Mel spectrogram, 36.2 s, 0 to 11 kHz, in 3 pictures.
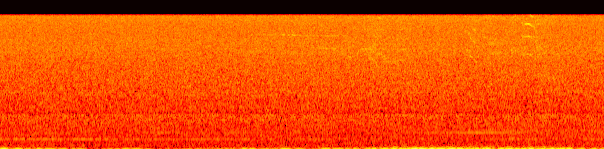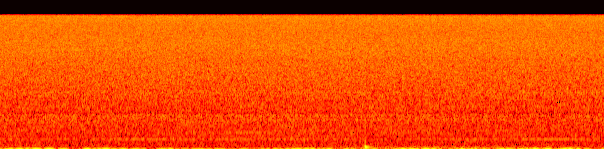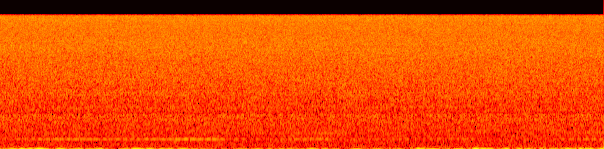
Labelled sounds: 10.4	10.7	Pacific white-sided dolphin, 4.5 to 6.4 kHz

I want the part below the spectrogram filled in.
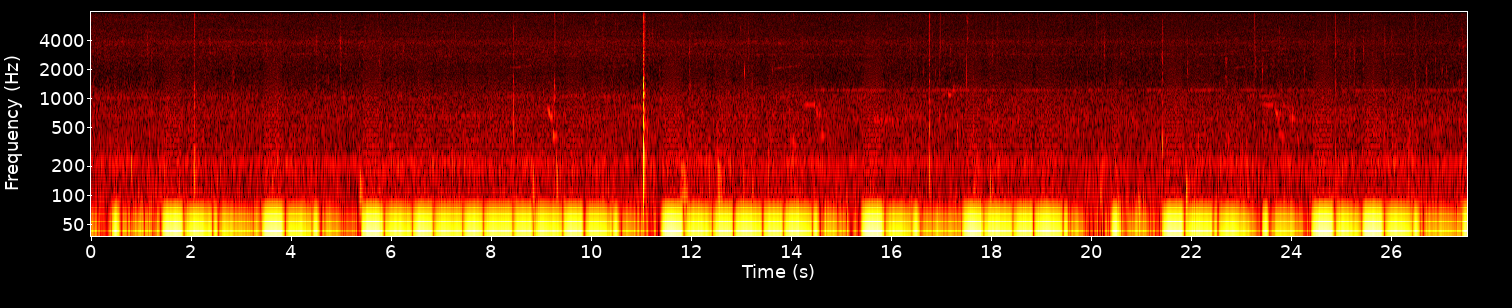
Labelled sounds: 8.4	9.4	killer whale, southern resident, J pod, call S01, 0.12 to 2.7 kHz
10.1	11.3	killer whale, southern resident, J pod, call S01, 0.23 to 2.4 kHz
13.6	14.8	killer whale, southern resident, J pod, call S01, 0.19 to 2.8 kHz
15.6	16.2	killer whale, southern resident, J pod, 0.35 to 0.89 kHz
22.9	24.2	killer whale, southern resident, J pod, call S01, 0.04 to 2.4 kHz

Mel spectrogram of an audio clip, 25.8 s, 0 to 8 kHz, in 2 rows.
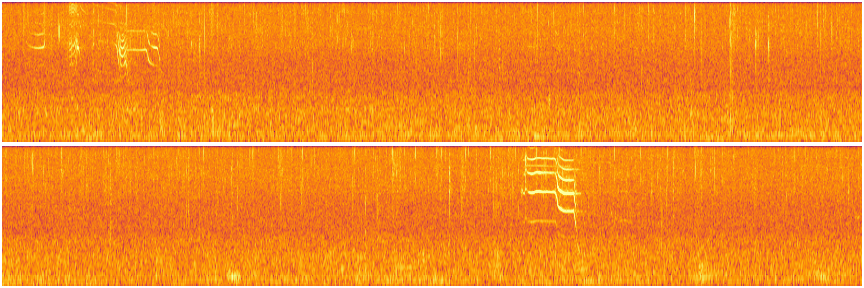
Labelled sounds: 0.4	2.4	killer whale, northern resident, G clan, 2.0 to 8.0 kHz
20.7	21.6	killer whale, northern resident, G clan, 1.3 to 7.9 kHz

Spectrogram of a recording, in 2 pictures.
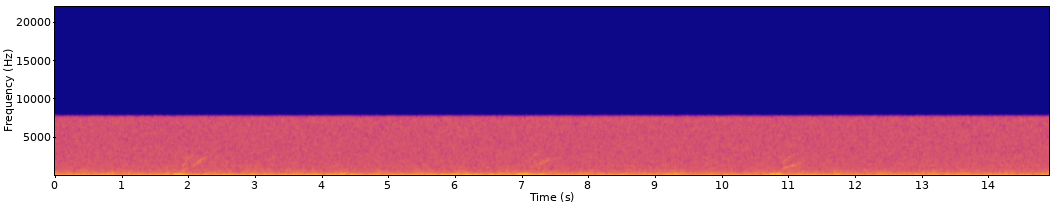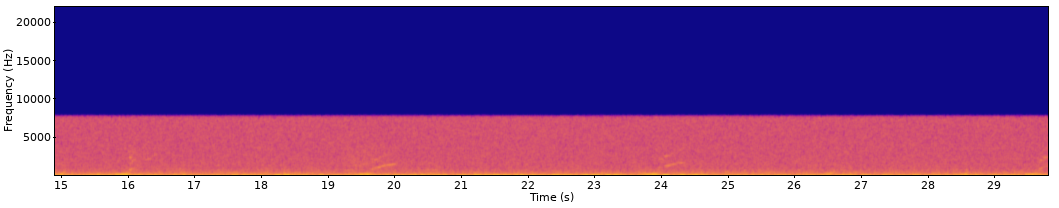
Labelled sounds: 10.9	11.2	humpback whale, 0.86 to 1.4 kHz
19.7	20.1	humpback whale, 0.80 to 1.6 kHz
23.9	24.3	humpback whale, 0.99 to 1.5 kHz

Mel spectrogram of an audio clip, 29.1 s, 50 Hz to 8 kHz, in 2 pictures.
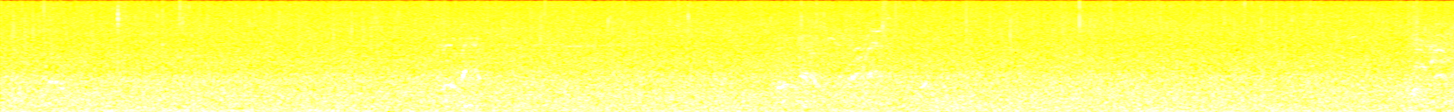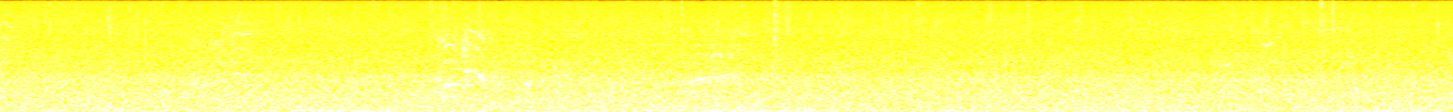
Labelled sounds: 27.7	28.0	killer whale, offshore, 3.4 to 3.8 kHz

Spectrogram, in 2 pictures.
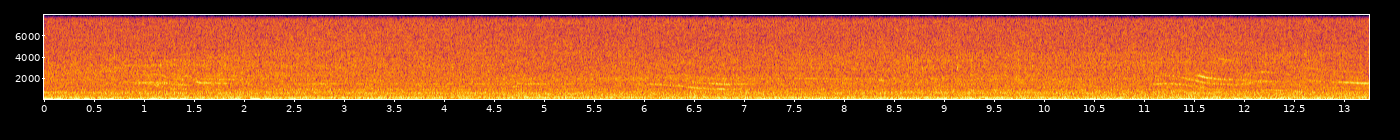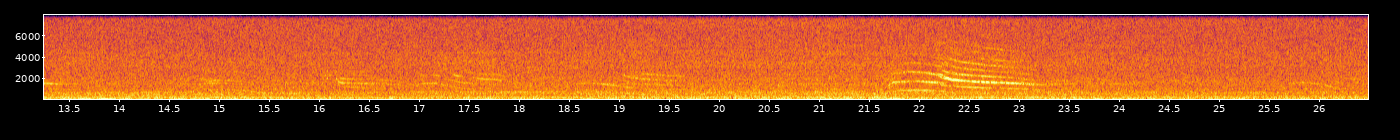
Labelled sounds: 0.5	1.5	killer whale, Bigg's (transient), 1.2 to 2.8 kHz
6.0	7.1	killer whale, Bigg's (transient), 0.93 to 1.7 kHz
11.1	12.3	killer whale, Bigg's (transient), 1.2 to 2.3 kHz
12.9	13.5	killer whale, Bigg's (transient), 1.4 to 1.7 kHz
16.2	16.5	killer whale, Bigg's (transient), 1.4 to 1.7 kHz
17.5	17.9	killer whale, Bigg's (transient), 1.8 to 2.5 kHz
18.7	19.5	killer whale, Bigg's (transient), 1.1 to 2.5 kHz
21.7	23.3	killer whale, Bigg's (transient), 0.80 to 4.9 kHz
25.7	26.0	killer whale, Bigg's (transient), 1.5 to 1.6 kHz

